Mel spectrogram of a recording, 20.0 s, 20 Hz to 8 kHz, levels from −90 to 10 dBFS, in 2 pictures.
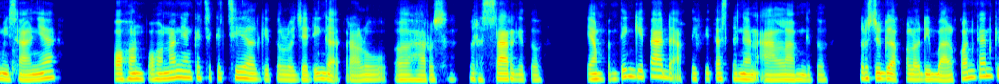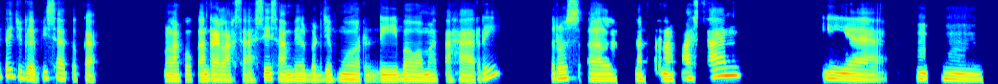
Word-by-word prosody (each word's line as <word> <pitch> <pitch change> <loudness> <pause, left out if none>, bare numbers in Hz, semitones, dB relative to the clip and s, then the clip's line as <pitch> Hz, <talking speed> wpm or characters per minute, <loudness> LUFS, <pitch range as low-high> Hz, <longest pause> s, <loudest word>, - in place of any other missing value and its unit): misalnya, 140 +4 +2 0.6
pohon-pohonan 150 +3 +2
yang 175 - -1
kecil-kecil 160 -2 -1
gitu 135 -1 -9
loh 130 - -1
jadi 130 0 -1
enggak 140 -3 0
terlalu, 130 +2 -3
eee, 130 0 -1
harus 130 +2 -1 0.2
besar 145 +1 +4
gitu, 130 -1 -6 0.5
yang 140 0 +3
penting 145 +10 -3
kita 200 +1 +4
ada 155 - -1
aktivitas 150 0 -5
dengan 140 -2 +1
alam 130 +1 +1
gitu, 125 +1 -8 0.3
terus 165 0 +1
juga 155 -2 +4
kalau 135 -2 -2
di 135 - +1
balkon 130 +8 0
kan 215 +1 +1
kita 220 0 -3
juga 180 -7 +1
bisa 170 -2 -1
tuh 135 -3 -12
Kak, - - 0 0.7
melakukan 135 0 +1
relaksasi 130 +4 +2
sambil 135 0 +1
berjemur 135 +1 0
di 130 0 0
bawah 135 -1 0
matahari, 135 - -1 0.5
terus, 165 +2 +4
eee, 140 0 +3
lah 135 - -1 0.2
lah 140 - +1
pernapasan. 165 +9 +2 1.0
Iya, 145 -5 +3 0.6
mhm. 140 -3 0
140 Hz, 140 wpm, -25 LUFS, 130-155 Hz, 1.0 s, besar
